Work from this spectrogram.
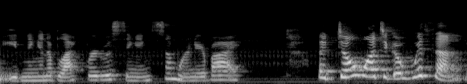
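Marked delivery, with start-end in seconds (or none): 3.2-4.7 high, loud defiant shout. A narrator's reading. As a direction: burst out refusing to go. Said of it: "Matilda shouted suddenly".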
